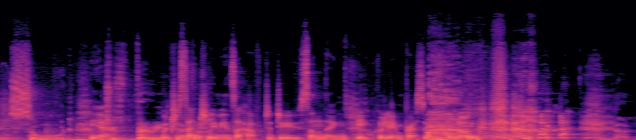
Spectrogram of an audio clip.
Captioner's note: they laugh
